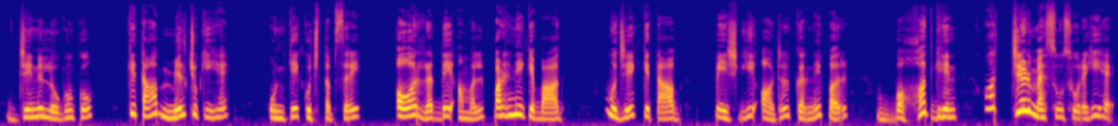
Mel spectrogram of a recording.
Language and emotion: Urdu, disgusted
